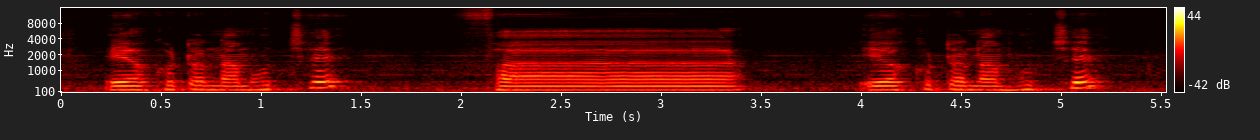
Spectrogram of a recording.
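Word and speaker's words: فاء: এই অক্ষরটার নাম হবে ফা এই অক্ষরটার নাম হচ্ছে ফা এই অক্ষরটার নাম হচ্ছে ফা আচ্ছা ফা এর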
